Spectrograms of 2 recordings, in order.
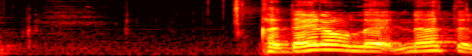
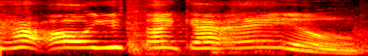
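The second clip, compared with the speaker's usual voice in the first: usual speaking voice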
